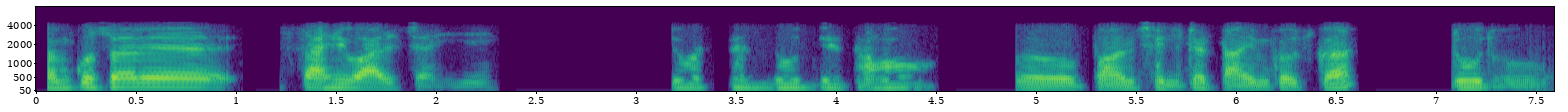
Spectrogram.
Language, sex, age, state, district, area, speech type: Hindi, male, 18-30, Uttar Pradesh, Jaunpur, rural, conversation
